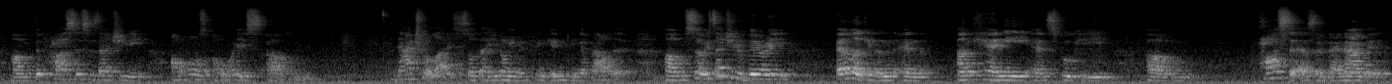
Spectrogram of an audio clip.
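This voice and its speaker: A woman at a moderate pace with long, frequent pauses, strong room echo and light background noise. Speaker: guest. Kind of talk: interview answer.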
